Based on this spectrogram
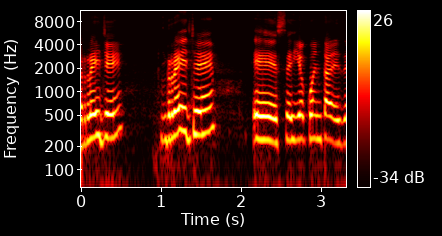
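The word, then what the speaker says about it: Regge: Ok, entonces, me dijeron ayer que se pronuncia Reye.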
